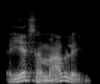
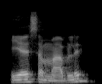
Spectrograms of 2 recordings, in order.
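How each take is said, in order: First: "¿Ella es amable?" falling from "Ella"; statement question, falling end; confirming fall. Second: "¿Ella es amable?" rising on "Ella" and up at the end; open question rise. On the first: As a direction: ask "¿Ella es amable?" just to confirm, voice dropping. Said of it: "solo quiero confirmar". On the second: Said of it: "Una pregunta en general". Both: Shown as a demonstration.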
